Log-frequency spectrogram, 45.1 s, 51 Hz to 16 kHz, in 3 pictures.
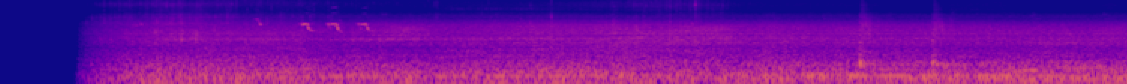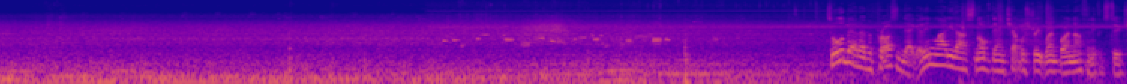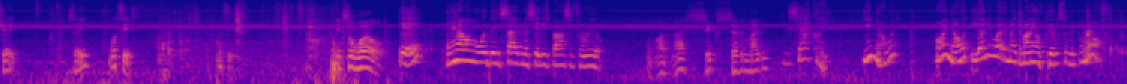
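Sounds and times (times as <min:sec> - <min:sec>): bird chirps: 0:03.4 - 0:05.2, 0:20.6 - 0:26.1.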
